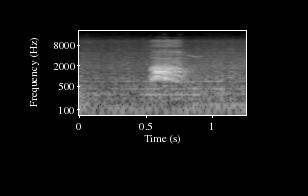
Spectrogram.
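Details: A single loud, hoarse caw from a crow, short and rasping, standing out clearly against a quiet background.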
